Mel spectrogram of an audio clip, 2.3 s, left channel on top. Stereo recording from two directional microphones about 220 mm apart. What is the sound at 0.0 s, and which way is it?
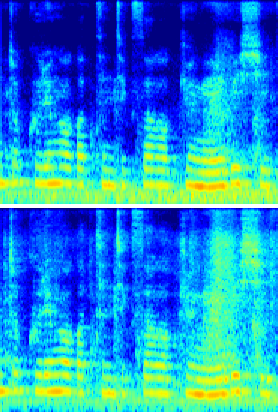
A woman's voice, 20° left (ahead or behind).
